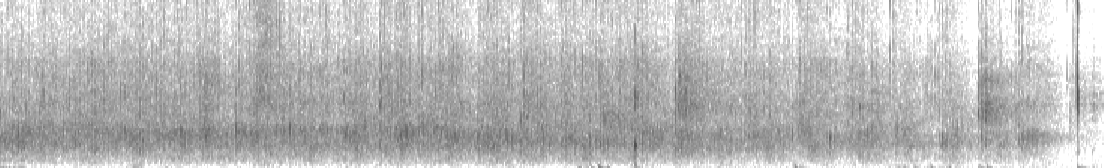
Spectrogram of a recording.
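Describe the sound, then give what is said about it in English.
Audience applause at a church service: a steady wash of clapping from a crowd, fairly soft and even throughout, with a few sharper claps standing out near the end. “a great, great round of applause”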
